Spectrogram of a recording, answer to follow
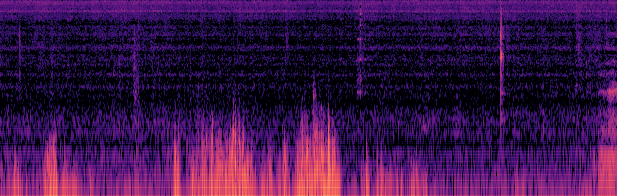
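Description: Low muffled rumbling in irregular bursts, loudest from about four to seven seconds in, with a few small sharp clicks of a screwdriver and pliers prying at a jake brake solenoid connector on the engine's top end.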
